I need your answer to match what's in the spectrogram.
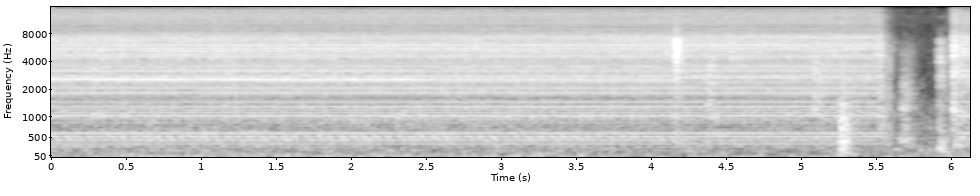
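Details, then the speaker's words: John Deere 7830 tractor at key-on, engine off, mic by the external VGT turbo actuator (a seized one was replaced; tractor was derating): steady electrical hum, faint whir, then a few clunks as the ECU's travel test sweeps the actuator, working normally. "every time you cycle the key it's going to do a travel test on its own the ecu is going to do a travel test"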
